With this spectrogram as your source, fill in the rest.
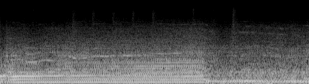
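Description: A 2019 Kawasaki Teryx4 LE side-by-side UTV engine droning steadily and climbing in pitch under load while accelerating, then shifting down, loud and close throughout.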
